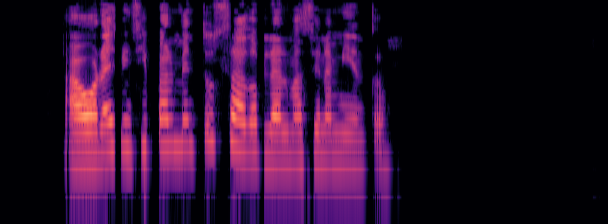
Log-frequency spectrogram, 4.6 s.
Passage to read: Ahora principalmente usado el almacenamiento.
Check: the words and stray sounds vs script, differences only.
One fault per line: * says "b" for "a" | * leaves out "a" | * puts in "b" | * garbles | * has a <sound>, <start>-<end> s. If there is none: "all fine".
all fine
